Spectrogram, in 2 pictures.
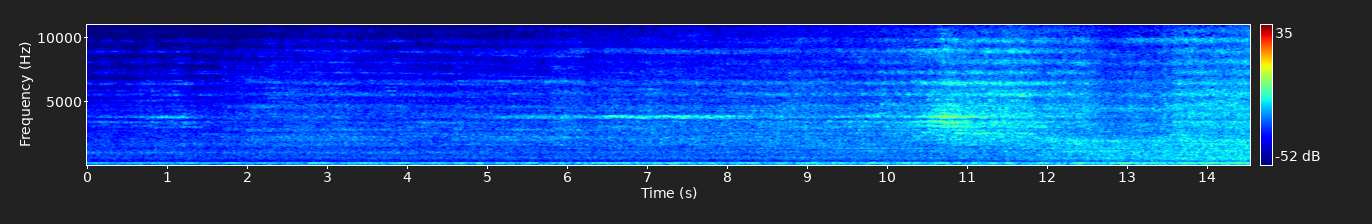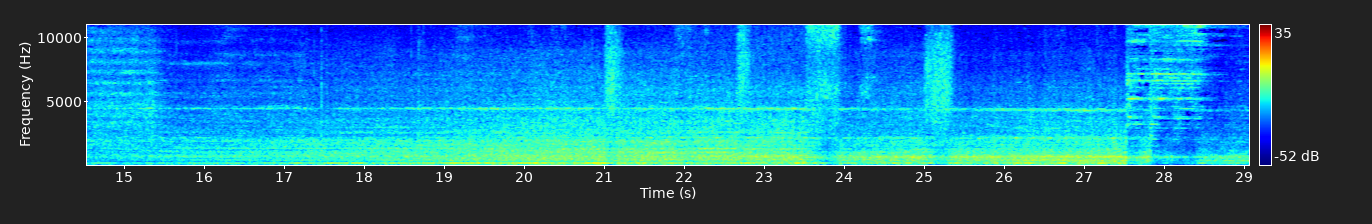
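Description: A diesel-hauled train approaching, its steady engine drone and rolling wheel noise growing louder over about twenty seconds, with a thin high wheel squeal above it.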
